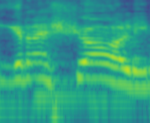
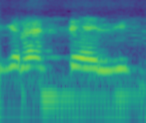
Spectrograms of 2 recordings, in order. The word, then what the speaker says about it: grascioli: La pizza chi grascioli, no chi grascelli. – Ah, vedi, ecco, c'hai ragione, non si dice grasselli, si dice grascioli.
